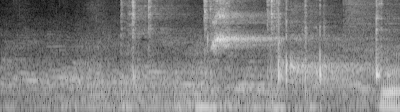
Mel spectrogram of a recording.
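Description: Steel fencing blades clicking together several times in quick succession, with a short metallic ring from one contact about a second in. Thuds of footwork on the floor come along with them.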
